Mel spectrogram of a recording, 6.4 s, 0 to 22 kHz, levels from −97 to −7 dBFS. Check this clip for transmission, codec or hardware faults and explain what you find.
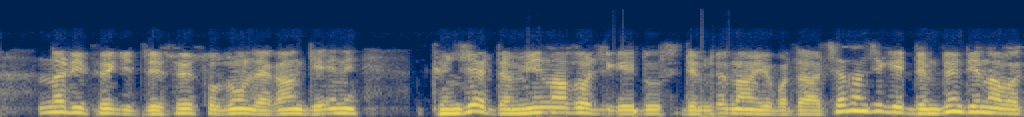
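Two transmission faults turn up near the end, both on a call path whose top end stops around 12 kHz, which fits an Opus connection.

From 3.21 to 4.58 s there's repeated packet loss with a robotic sound. About a dozen short holes open in quick succession, the longest around 38 ms, and each one gets patched by stretching out the previous sound. Nearly a fifth of that stretch is filler, so it comes across choppy and mechanical.

Right on the tail of that, from 4.50 to 4.77 s, there's a jitter buffer slow-down. The receiver repeated small slices of audio to rebuild its reserve, adding about 36 ms, so playback drops to roughly 89% speed with the pitch unchanged and sounds drawn out.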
